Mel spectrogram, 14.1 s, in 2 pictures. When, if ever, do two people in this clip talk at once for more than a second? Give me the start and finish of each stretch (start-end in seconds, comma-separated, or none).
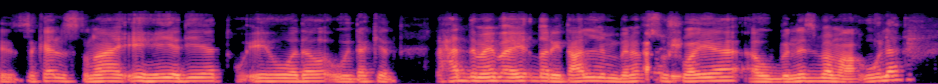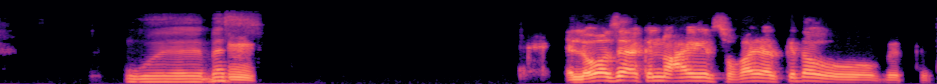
none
